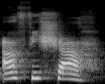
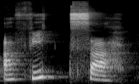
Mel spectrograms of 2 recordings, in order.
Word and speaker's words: afixar: Isso aqui é a pronúncia do X. Para quem não sabe, aqui tem a pronúncia. Para a pessoa não ler afichar ou afixar, então aqui tem a pronúncia, afixar, certo?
